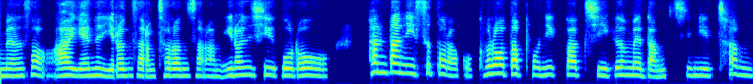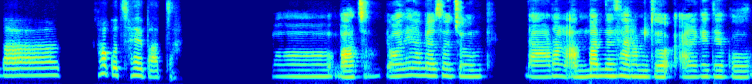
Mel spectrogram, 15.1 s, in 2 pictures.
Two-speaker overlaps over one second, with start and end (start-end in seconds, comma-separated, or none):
none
